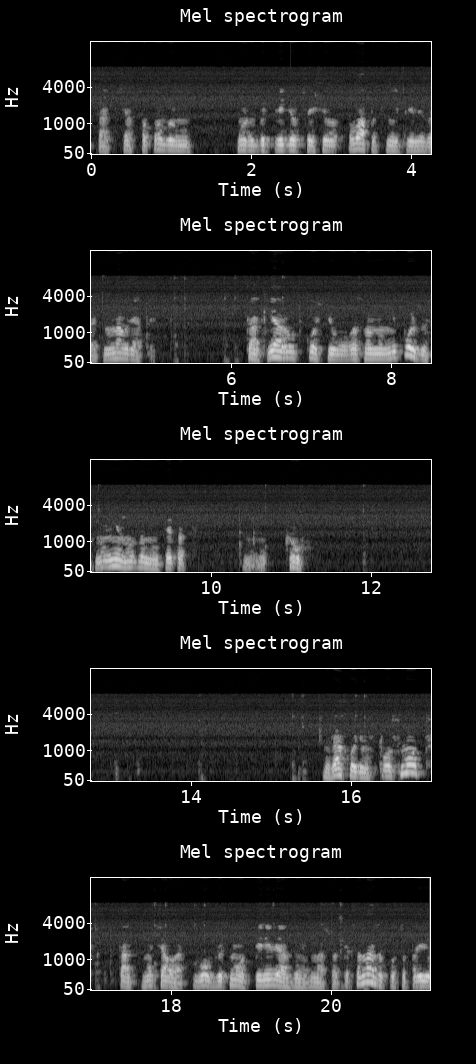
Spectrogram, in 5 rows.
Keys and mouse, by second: 4.0 middle click, 5.2 click, 6.6-8.7 middle drag, 10.7-12.0 middle drag, 13.5-14.1 middle drag, 15.2-16.2 drag, 16.7 middle click, 17.7-18.5 drag.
